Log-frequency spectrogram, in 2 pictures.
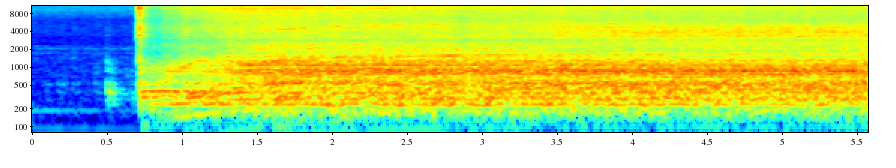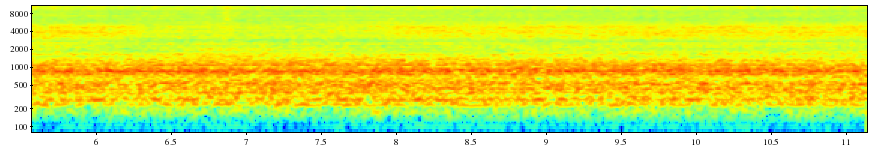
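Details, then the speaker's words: Machine, first run after all this time on its highest position off the carpet, spins up in under a second to a steady even roar with a faint whine, no rattles; running healthy, and the headlight still works. "it sounds pretty good doesn't it and of course the headlight still works"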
